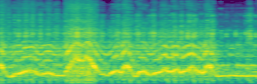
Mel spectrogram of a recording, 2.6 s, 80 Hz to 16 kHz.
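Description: Janome SD16 sit-down longarm quilting machine with stitch regulator stitching steadily, a close whirring motor whose pitch rises and falls as the speed changes, running continuously without talk.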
